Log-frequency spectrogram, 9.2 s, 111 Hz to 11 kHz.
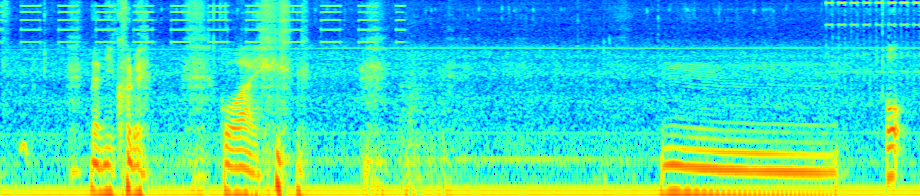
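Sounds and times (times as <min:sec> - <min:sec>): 
steady low hum: 0:00.0 - 0:09.1
speech: 0:00.2 - 0:01.6, 0:02.2 - 0:03.8, 0:06.6 - 0:09.1
faint high electronic beeps from a device signalling voltage is ready: 0:00.2 - 0:04.1, 0:08.2 - 0:09.1
laughter: 0:02.6 - 0:03.2.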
